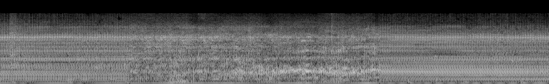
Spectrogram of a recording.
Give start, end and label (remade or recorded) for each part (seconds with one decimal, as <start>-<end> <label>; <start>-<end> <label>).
0.0-1.3 recorded; 1.3-3.8 remade; 3.8-5.5 recorded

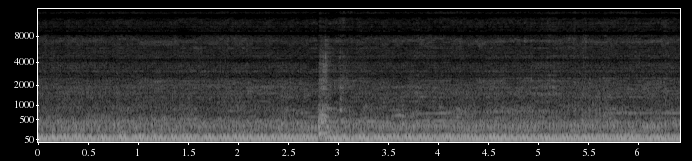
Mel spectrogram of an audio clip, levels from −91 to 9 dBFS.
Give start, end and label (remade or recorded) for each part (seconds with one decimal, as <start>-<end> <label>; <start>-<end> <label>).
0.0-6.4 remade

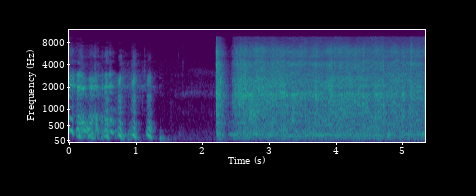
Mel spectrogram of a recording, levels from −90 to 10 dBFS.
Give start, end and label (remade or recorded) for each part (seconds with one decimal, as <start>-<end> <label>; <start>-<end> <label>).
0.0-0.5 remade; 0.5-2.7 recorded; 2.7-5.4 remade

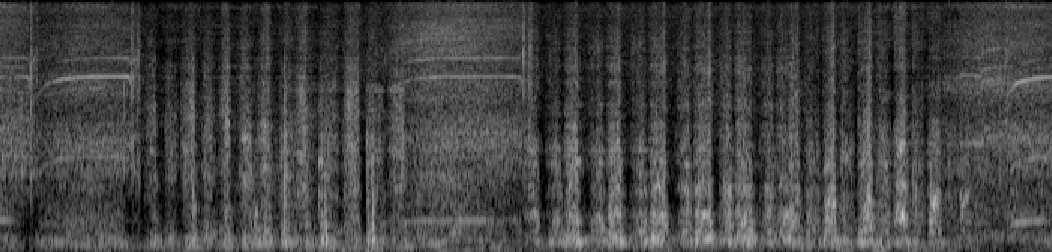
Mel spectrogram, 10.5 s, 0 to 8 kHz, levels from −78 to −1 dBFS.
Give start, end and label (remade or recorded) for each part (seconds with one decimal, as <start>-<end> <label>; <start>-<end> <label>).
0.0-1.6 recorded; 1.6-3.6 remade; 3.6-8.6 recorded; 8.6-9.6 remade; 9.6-10.5 recorded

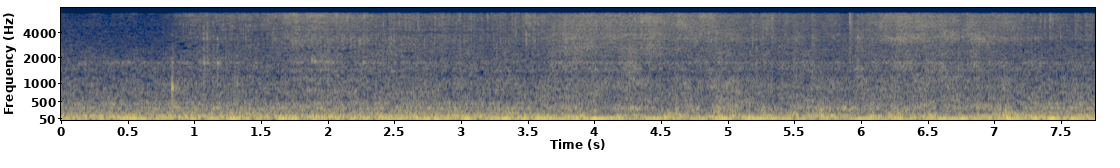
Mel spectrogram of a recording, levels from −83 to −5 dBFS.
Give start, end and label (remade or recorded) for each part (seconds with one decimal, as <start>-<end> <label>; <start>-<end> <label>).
0.0-3.6 recorded; 3.6-7.2 remade; 7.2-7.8 recorded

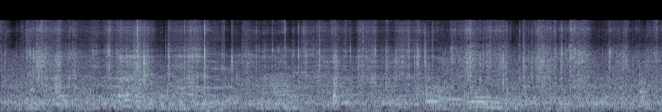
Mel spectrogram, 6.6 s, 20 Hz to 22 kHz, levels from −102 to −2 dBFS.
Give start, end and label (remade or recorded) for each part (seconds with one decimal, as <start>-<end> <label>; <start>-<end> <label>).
0.0-0.8 recorded; 0.8-4.4 remade; 4.4-6.6 recorded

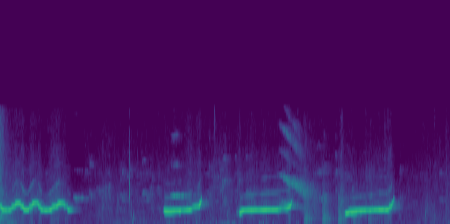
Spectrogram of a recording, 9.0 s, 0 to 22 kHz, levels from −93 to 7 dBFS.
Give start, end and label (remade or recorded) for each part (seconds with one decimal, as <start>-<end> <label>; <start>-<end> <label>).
0.0-9.0 recorded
